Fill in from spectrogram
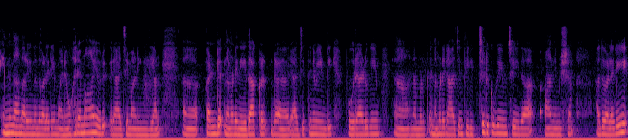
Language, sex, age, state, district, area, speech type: Malayalam, female, 18-30, Kerala, Wayanad, rural, spontaneous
